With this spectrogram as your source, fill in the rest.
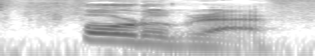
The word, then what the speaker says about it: photograph: So in this case, this particular word has 3 syllables and I pronounce this as photograph, which means I'm stressing on the first syllable.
